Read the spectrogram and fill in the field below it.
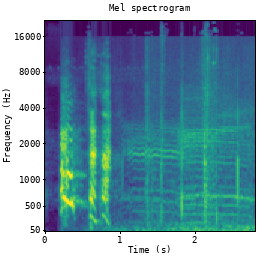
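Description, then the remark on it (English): Sheep bleat loudly, three quick wavering cries in a row, followed by a fainter, steady chorus of bleating from the flock in the background. “How are we supposed to find Dad's knife under all these sheep?”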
